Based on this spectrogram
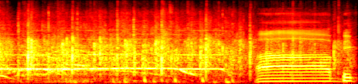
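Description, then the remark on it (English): An audience applauds a group of performers at a show with dense, steady clapping under a faint sustained tone, and a bright, loud musical chord cuts in near the end as the clapping fades. “Give these guys another round of applause.”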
